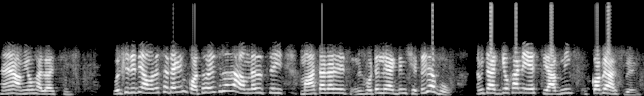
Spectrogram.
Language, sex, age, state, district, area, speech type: Bengali, female, 18-30, West Bengal, North 24 Parganas, urban, conversation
